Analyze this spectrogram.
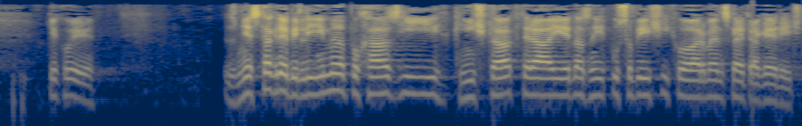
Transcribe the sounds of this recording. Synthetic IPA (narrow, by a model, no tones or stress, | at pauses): ɟɛkujɪ | zmɲɛst̪aɡdɛbɪdliːmpo̞xaːziːkɲiːʃkakt̪ɛɾaːjɛjɛdnaznɛjspuːso̞bjɛjʃiːxoaɾmɛːnskɛːt̪ɾaɡɛːdɪjɪt͡ʃ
